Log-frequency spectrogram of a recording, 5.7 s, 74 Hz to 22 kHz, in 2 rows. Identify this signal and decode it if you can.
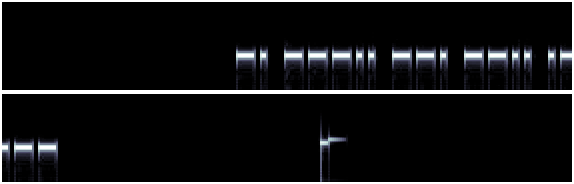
Morse code, heard as a keyed tone, about 38 wpm, 700 Hz. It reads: N8GZJ
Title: USA Call Signs - 5 Characters - 6x Character Spacing - 40wpm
